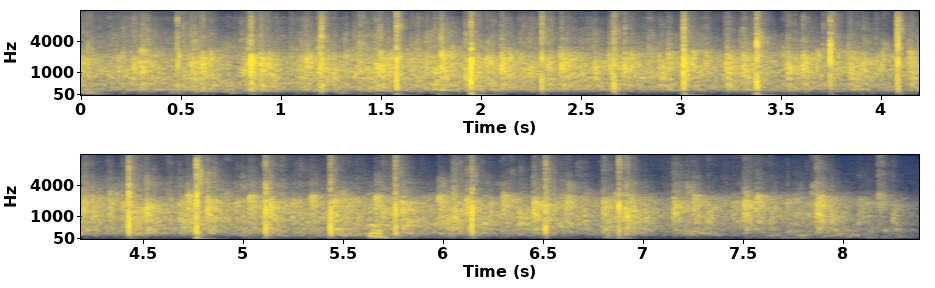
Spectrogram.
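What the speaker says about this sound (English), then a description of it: "So let's give them a round of applause for everything they do." A legislative forum audience applauds in a sustained, dense burst of many hands clapping. It stays even and moderately loud for about eight seconds before thinning slightly at the end.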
